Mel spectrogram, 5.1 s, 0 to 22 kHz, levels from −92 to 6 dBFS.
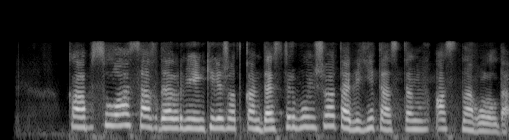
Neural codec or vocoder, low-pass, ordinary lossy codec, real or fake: codec, 16 kHz, 2 kbps, FreqCodec, smaller model; 7.2 kHz; none; fake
